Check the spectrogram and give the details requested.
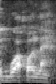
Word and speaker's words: Boisrolin: ¿Cómo se pronuncia? Ahí va. Exacto. Henry Boix-Rolling.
